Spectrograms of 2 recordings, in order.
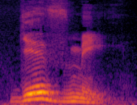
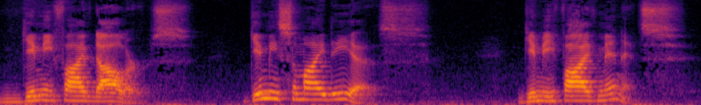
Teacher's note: It means give me, but we don't pronounce the V. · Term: gimme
